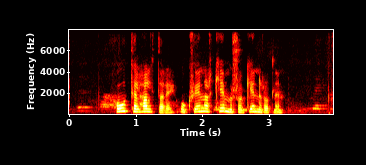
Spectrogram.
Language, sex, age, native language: Icelandic, male, 12, Icelandic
